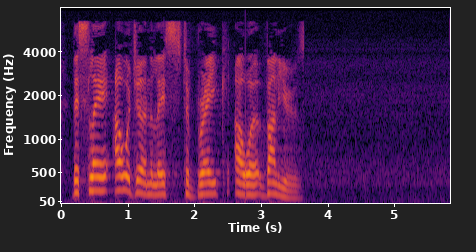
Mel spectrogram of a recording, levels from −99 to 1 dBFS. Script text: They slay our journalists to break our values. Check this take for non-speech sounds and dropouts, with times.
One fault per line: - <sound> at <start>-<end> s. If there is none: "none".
none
